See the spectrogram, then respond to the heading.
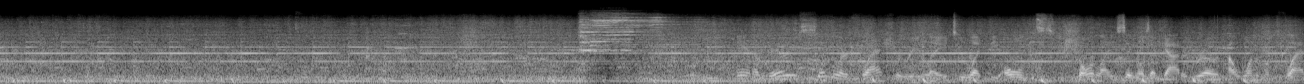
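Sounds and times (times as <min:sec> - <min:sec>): train wheels clicking over rails: 0:00.0 - 0:13.0
high-pitched screech: 0:05.8 - 0:13.0.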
